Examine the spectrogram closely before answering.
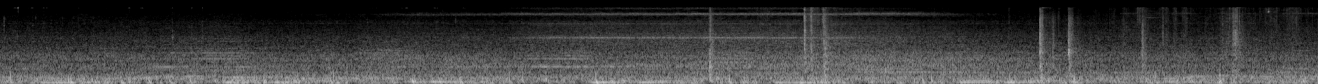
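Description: Steady workshop rumble with a low hum that swells and fades, and a few sharp metallic clicks from metal tablet-press parts being handled and fitted on a steel bench.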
